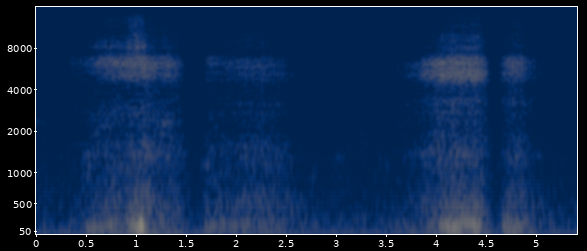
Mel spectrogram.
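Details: A Rottweiler Beagle mix dog asleep and dreaming on the couch snores in slow, rumbling breaths with raspy, hissing edges.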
